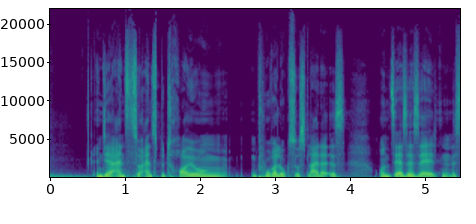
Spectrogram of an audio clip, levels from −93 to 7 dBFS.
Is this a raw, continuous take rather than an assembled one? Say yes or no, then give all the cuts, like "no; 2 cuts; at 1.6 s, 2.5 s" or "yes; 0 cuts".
yes; 0 cuts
